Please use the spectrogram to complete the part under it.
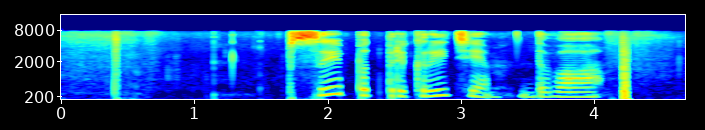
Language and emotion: Russian, neutral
